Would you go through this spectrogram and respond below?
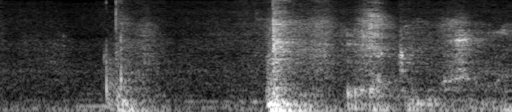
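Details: Young woman with back pain during chiropractic spinal and neck manipulation after a pre-tensioning stretch: two short, sharp joint pops with a dull thud.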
